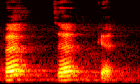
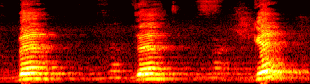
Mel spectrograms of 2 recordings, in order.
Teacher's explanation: There is no vibration in the vocal cords. That's why they are called voiceless.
